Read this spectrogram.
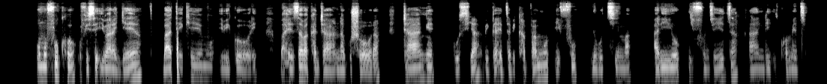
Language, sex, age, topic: Rundi, male, 18-24, agriculture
